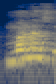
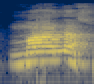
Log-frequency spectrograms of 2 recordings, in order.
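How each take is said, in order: First: मनस with a short first vowel, "ma-nas"; wrong pronunciation. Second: मानस with a long first vowel, "maa-nas"; correct pronunciation. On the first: Teacher rejecting the misspelt word, short "manas". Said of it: "नहीं होता". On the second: Teacher giving students the right word, long "maanas". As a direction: stretch the "aa" in मानस. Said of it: "होता है". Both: Shown as a demonstration.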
